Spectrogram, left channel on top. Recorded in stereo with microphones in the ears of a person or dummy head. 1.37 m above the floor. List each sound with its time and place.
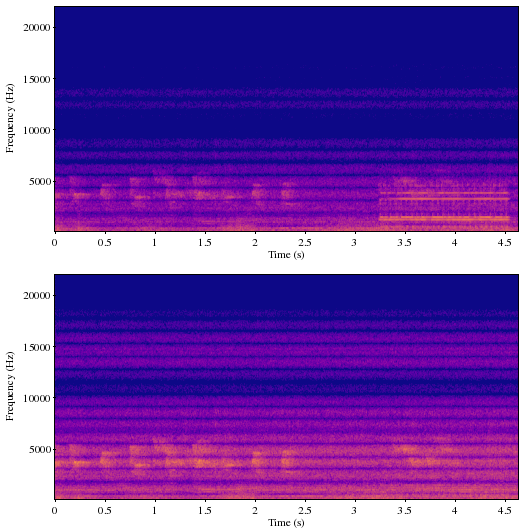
0.0 s an insect: 35° right (ahead or behind)
3.2 s a phone ringing: 65° left (ahead or behind)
